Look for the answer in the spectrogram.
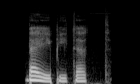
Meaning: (verb) 1. third-person singular indicative past indefinite of beépít 2. past participle of beépít; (adjective) built-in
- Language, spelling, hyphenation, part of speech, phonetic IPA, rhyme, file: Hungarian, beépített, be‧épí‧tett, verb / adjective, [ˈbɛjeːpiːtɛtː], -ɛtː, Hu-beépített.ogg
